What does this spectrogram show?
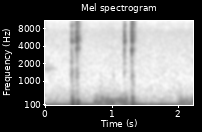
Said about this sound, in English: Let me click on this video before I show you.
